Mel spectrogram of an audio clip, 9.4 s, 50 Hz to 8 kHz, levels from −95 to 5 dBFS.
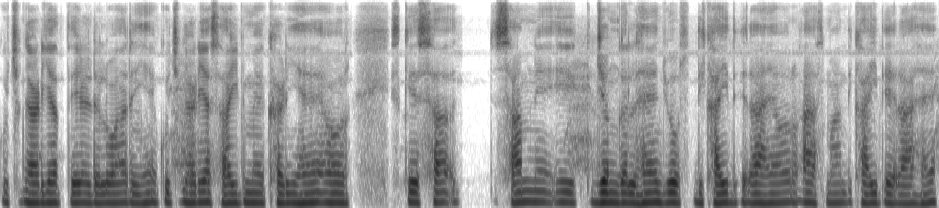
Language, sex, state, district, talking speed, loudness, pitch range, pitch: Hindi, male, Himachal Pradesh, Shimla, 190 wpm, -19 LUFS, 135-140 Hz, 135 Hz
